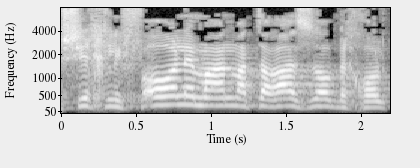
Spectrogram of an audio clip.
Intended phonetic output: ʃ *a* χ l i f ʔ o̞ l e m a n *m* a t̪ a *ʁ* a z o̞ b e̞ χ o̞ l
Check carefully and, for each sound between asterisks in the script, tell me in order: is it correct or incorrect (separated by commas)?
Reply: incorrect, correct, correct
